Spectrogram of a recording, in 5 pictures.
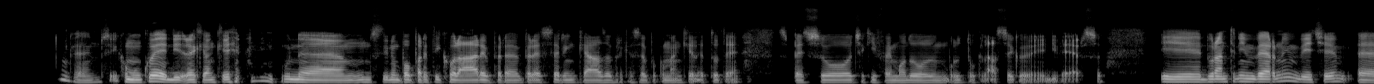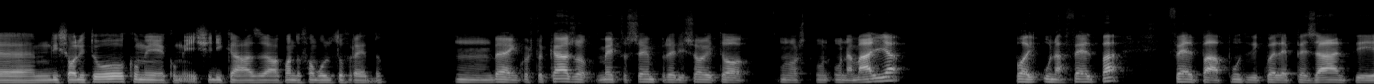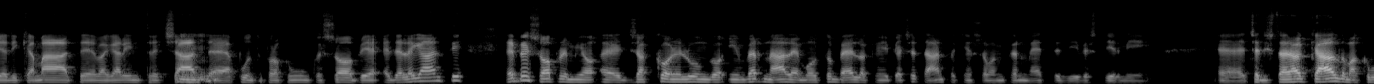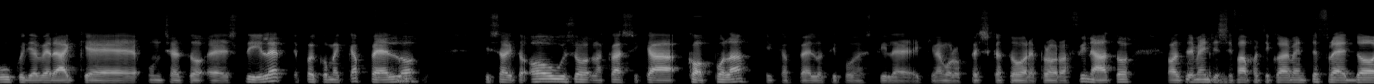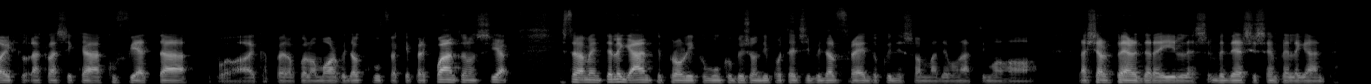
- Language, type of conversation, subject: Italian, podcast, Come è cambiato il tuo stile nel tempo?
- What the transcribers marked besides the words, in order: tapping; laughing while speaking: "anche"; "cioè" said as "ceh"; other background noise; "proteggermi" said as "poteggimi"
